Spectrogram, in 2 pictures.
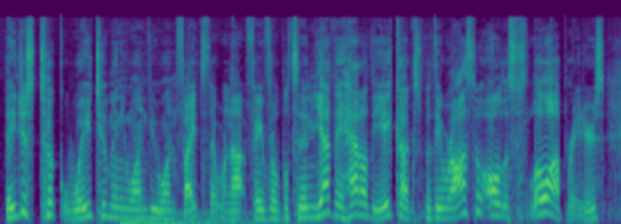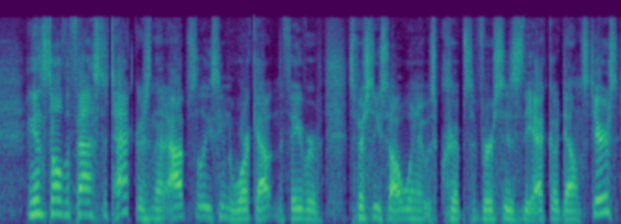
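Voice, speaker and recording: A man with a slightly high voice working as the color commentator on a competitive shooter broadcast. He breaks down positioning and fights calmly and analytically, with a dry wit. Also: quick pace, dry recording, low-quality recording. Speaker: esports analyst.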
